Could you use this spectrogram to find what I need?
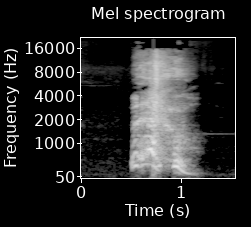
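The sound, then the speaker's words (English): A single loud sneeze bursts out after a moment of silence, with a sharp breathy onset and a brief trailing exhale, then quiet. “I'm going to sneeze.”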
